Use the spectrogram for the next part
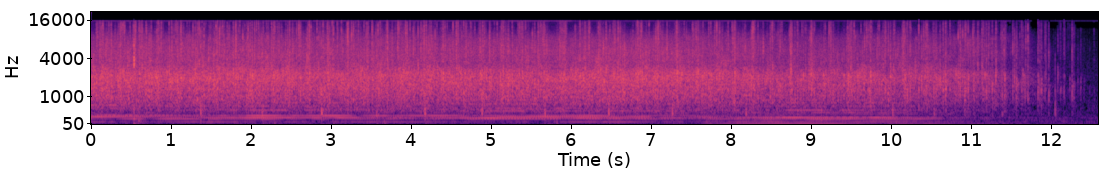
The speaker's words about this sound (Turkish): Alkışlarınız.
